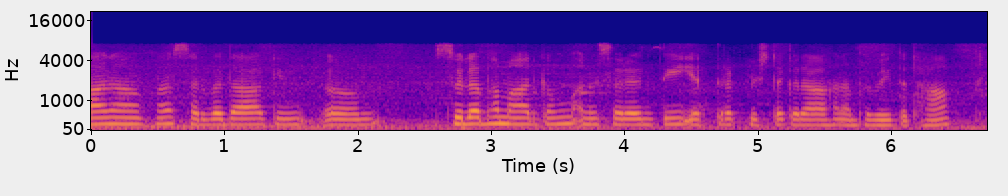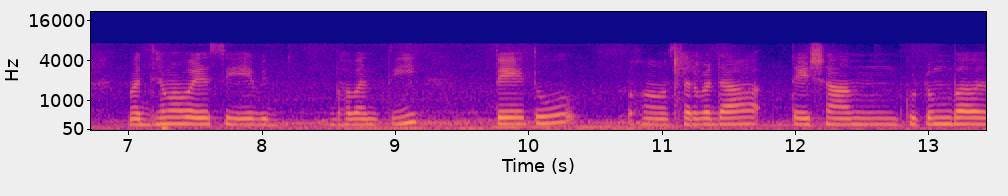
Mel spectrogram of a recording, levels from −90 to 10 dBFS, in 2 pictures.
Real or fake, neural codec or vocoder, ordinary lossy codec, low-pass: real; none; none; 7.2 kHz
